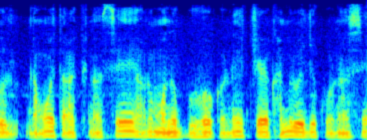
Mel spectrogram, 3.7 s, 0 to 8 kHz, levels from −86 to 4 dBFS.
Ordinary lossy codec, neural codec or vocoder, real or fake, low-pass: MP3, 48 kbps; none; real; 7.2 kHz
